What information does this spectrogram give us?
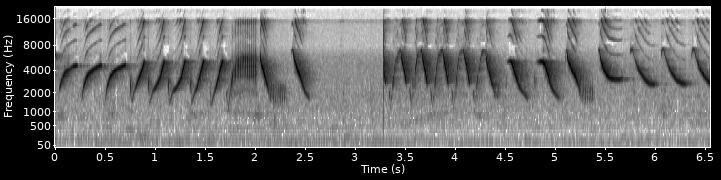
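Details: Canary in vigorous, long-rolling song offered as a lure for reluctant singers: quick rising-falling whistled sweeps in fast runs, a short silence, then another burst of rapid sweeps slowing into spaced descending notes.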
